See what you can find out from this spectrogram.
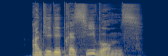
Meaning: genitive singular of Antidepressivum
- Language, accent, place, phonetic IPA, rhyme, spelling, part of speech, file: German, Germany, Berlin, [antidepʁɛˈsiːvʊms], -iːvʊms, Antidepressivums, noun, De-Antidepressivums.ogg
